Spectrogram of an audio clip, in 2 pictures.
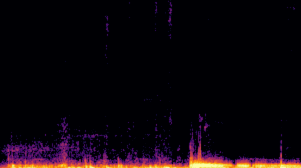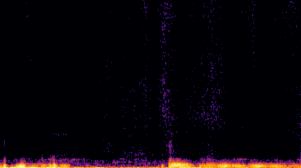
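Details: Hungry stomach: low, continuous rumbling and gurgling with two louder surging growls: borborygmi.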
